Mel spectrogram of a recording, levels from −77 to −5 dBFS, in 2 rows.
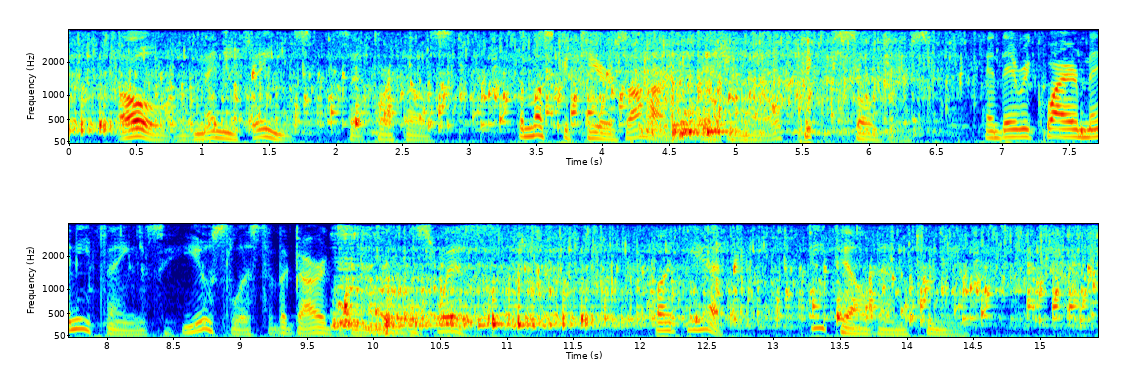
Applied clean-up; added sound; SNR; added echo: none; Toilet flush / Gurgling; -1 dB; none.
